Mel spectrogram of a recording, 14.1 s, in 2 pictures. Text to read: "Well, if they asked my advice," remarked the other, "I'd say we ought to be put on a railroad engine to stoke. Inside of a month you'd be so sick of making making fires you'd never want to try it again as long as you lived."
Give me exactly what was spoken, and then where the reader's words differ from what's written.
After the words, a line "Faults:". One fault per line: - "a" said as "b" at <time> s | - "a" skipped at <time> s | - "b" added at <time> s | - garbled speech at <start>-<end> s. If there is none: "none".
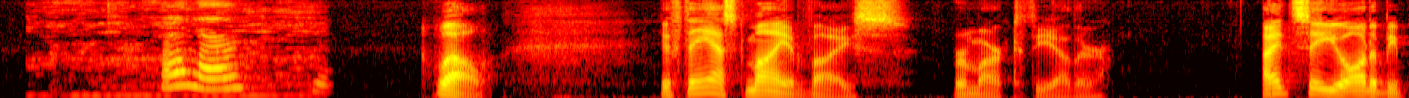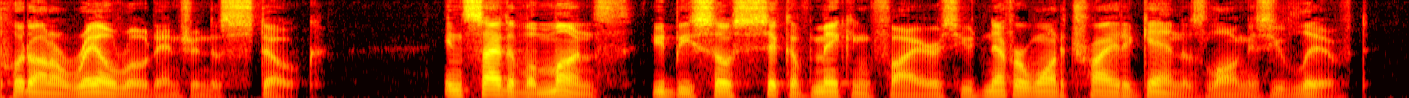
"Well, if they asked my advice," remarked the other, "I'd say you ought to be put on a railroad engine to stoke. Inside of a month you'd be so sick of making fires you'd never want to try it again as long as you lived."
Faults:
- "we" said as "you" at 6.6 s
- "making" skipped at 11.4 s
